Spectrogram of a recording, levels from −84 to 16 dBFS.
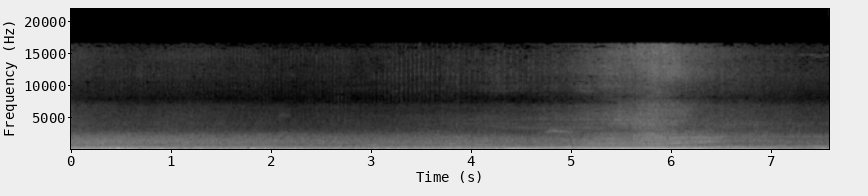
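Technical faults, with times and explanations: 0.0–4.0 s doubled audio track: a dry copy about 5 dB quieter lags roughly 1.5 s, likely from a slower second capture; the spectrogram shows shifted repeats ending abruptly at 4.0 s.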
